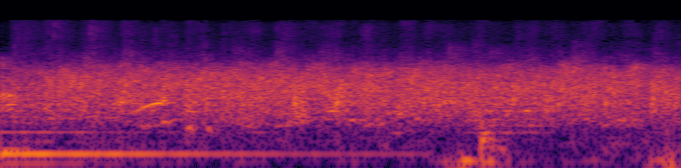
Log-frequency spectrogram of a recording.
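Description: An audience applauding steadily for about five seconds, a dense, even wash of many hands clapping at once, with a low hum running underneath for the first few seconds.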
